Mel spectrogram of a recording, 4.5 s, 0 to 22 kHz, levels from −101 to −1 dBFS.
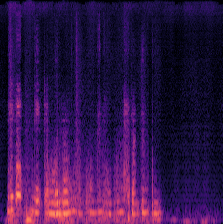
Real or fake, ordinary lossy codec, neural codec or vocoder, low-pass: fake; none; codec, 44.1 kHz, 0.9 kbps, DAC; none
